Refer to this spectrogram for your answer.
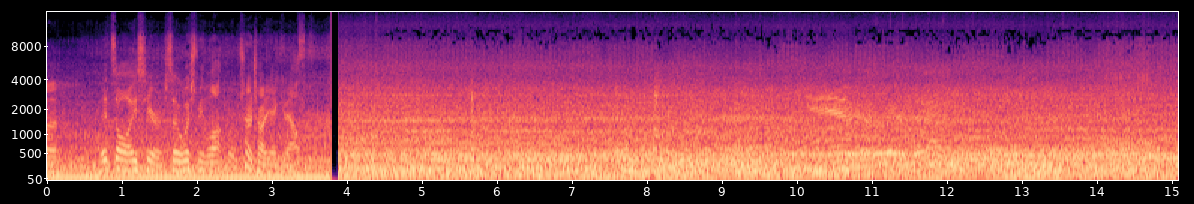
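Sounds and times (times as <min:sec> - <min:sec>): skid steer engine under load: 0:03.4 - 0:15.0.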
